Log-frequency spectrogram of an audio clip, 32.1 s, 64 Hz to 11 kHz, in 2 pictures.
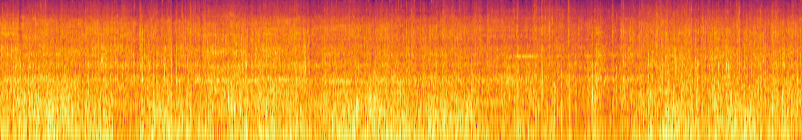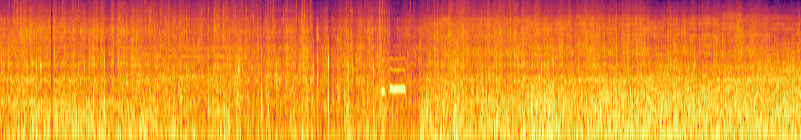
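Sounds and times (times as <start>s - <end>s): bike rattling: 0.0s - 32.0s
tyres rumbling over rocks: 0.0s - 32.0s.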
